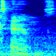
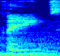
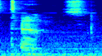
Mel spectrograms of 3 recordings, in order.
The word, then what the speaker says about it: Thames: And it's pronounced Thames, not Thames, it's Thames.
